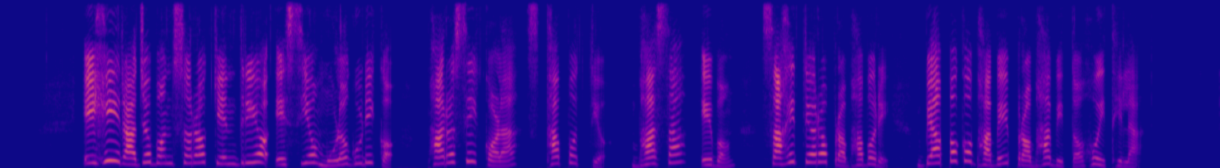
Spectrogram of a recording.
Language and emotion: Odia, neutral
